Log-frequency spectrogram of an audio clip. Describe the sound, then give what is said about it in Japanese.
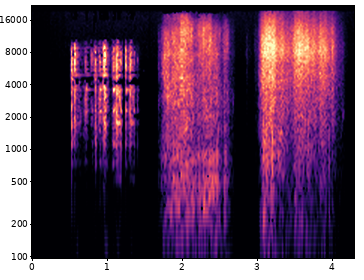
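A quick ratcheting zipper run, a string of crisp clicking teeth, followed by two broad rustling swishes of fabric as pants are tugged down. No voices. “では、そろそろ、 パンツを下ろして、一番匂いが強いところをお出しください。”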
